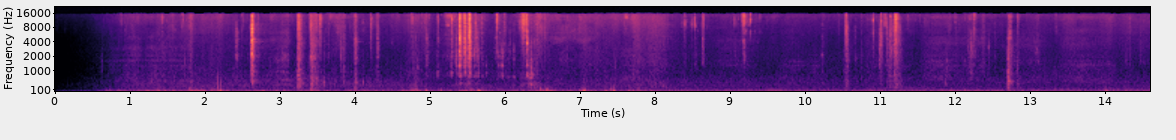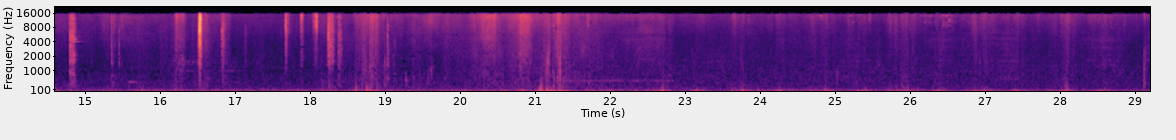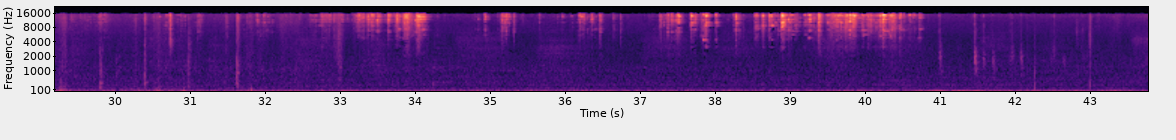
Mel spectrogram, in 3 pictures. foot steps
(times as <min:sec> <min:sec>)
0:00.6 0:08.6, 0:11.7 0:21.8, 0:22.5 0:34.2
